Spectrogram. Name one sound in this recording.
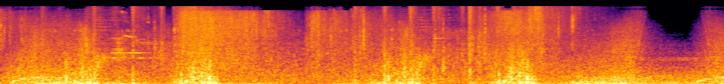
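Leaves rustle and swish as someone pushes through dense bushes.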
